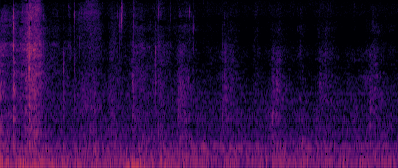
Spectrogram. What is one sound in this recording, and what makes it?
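A metal server scrapes on a pizza pan.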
